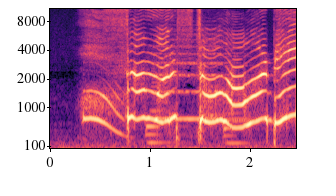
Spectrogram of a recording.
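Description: A high, wordless voice wailing in long, wavering glides of pitch over soft cartoon background music. It starts about a third of a second in.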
